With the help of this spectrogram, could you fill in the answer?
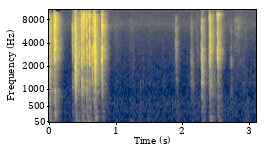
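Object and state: Plastic mechanical keyboard.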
